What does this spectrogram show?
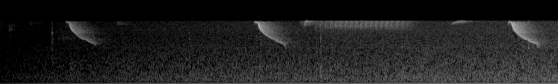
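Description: A bird gives three loud whistles, each sliding down in pitch, about two seconds apart, over a steady hiss of insects. A high, pulsing insect trill runs for about a second between the second and third whistles.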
